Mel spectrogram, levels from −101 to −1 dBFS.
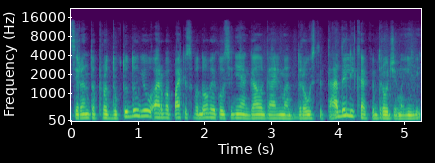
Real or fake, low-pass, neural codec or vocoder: real; 14.4 kHz; none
